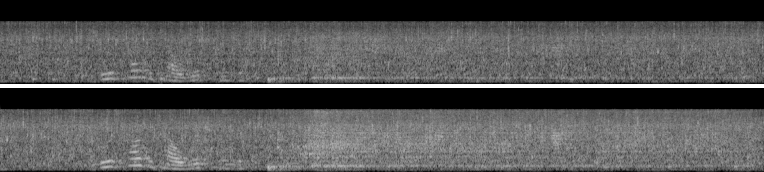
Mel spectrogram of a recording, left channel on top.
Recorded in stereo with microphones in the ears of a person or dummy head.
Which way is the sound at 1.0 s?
70° right (ahead or behind).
